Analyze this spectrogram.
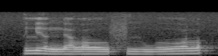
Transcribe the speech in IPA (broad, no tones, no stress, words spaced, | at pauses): lʲʌŋɛlˠoː fɯwoːlˠ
